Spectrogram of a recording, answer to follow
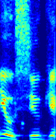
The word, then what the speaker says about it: Yosuke: Well, see what I love about Yosuke, and I am pronouncing his name right. He prefers that. I said Yosuke. I said, did I get your name right? He goes, yeah, don't worry, it's okay.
